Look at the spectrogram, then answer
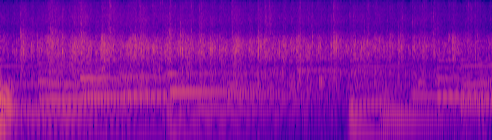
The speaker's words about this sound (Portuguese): Pode aplaudir a ele.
